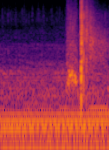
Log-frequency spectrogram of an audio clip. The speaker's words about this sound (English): On the pilgrim's right, he can see a new batch of demonic guards, armed with whips, who lash at the naked sinners.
